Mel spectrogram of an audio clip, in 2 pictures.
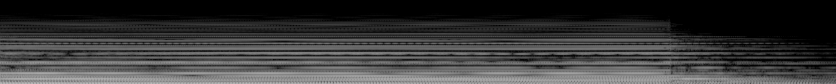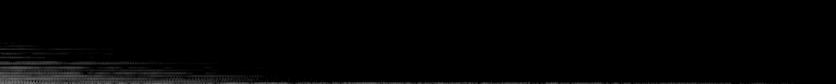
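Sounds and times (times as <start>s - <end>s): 
trumpet tune in C major: 0.0s - 9.6s
organ: 0.0s - 10.3s.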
